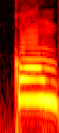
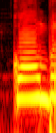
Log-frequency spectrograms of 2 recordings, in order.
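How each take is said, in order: First: कॉम ending on m; silent b. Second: कॉम्ब with the b sounded; mispronunciation. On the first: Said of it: "बी है वो silent है". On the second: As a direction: say कॉम्ब ending in "mb". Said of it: "इसे कॉम्ब नहीं बोलते". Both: Shown as a demonstration.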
